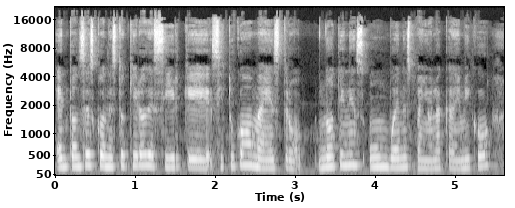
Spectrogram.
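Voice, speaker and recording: A woman talks in a somewhat breathy voice with a dark, mellow tone. Her intonation is lively. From Mexico. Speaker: student, future bilingual teacher. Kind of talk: oral class presentation. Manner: some fillers and hesitations.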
